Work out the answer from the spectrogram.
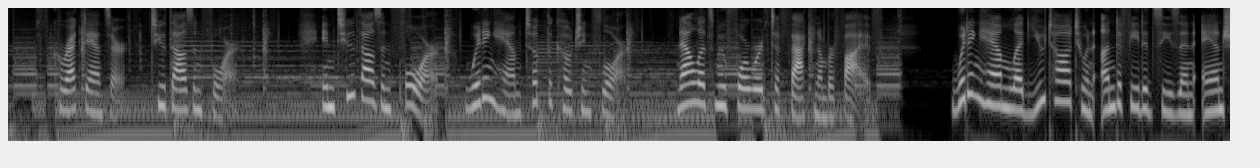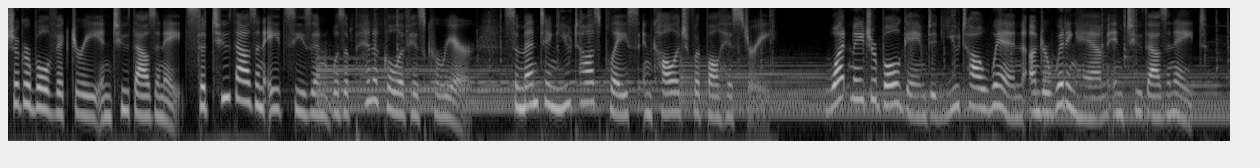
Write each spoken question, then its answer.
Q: What major bowl game did Utah win under Whittingham in 2008?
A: Correct answer, Sugar Bowl.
